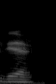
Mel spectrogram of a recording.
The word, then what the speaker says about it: vier: VIER spelling है उसकी, और उसको बोलेंगे देयर। गुड।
